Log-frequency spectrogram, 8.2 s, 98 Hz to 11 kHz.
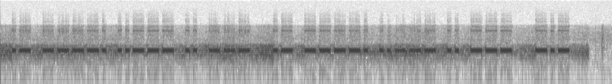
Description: Morse code, heard as a keyed tone, about 24 wpm, 650 Hz, with radio noise. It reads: A92IO A92IO K
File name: iw0ffk / 2012 05 19 A92IO rec by IK1EGC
